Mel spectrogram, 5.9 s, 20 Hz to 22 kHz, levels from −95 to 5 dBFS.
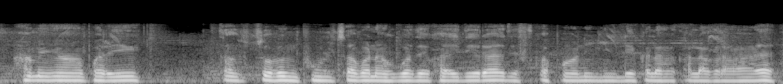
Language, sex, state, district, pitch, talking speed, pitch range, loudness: Hindi, male, Chhattisgarh, Bilaspur, 145 Hz, 215 wpm, 140-150 Hz, -16 LUFS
